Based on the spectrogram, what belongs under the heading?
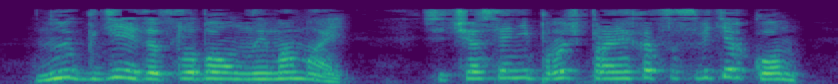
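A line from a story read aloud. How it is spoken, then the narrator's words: Shouting. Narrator (Russian): крикнула Ната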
